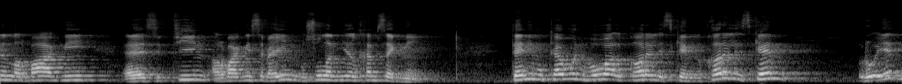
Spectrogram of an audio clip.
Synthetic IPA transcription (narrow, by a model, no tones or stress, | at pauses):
nælʔɑɾˤbɑʕɑɡneːset̪ːiːnʔɑɾˤbɑʕɡneːsæbʕiːnwosˤuːlɑnʔelælxæmsæɡnḛː | t̪æːnimʊkæwːenɦowːælqɑːɾelʔɪskæːnielqɑːɾˤelʔɪskæːn | ɾoʔjæt̪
